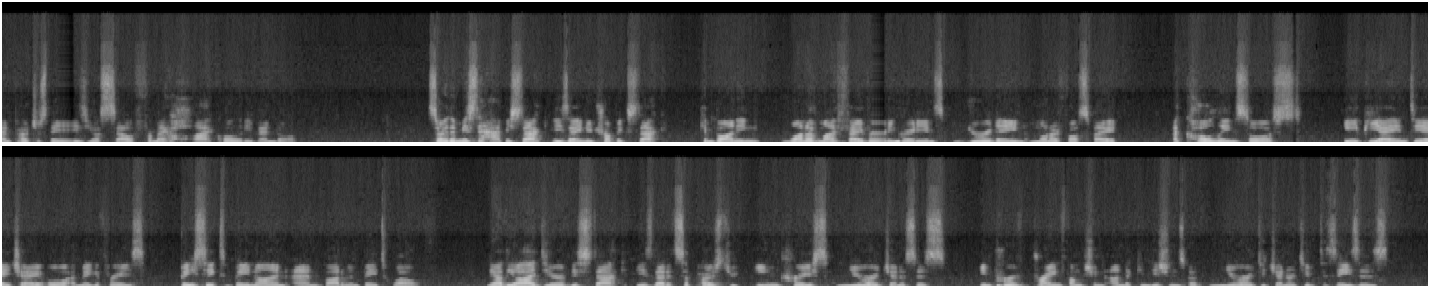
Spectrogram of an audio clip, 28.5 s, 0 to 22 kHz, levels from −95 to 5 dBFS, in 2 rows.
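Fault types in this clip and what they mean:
speech cut by the noise suppressor: The suppressor mistook parts of the speech for background and pulled them down, by about 14 dB at 0.14 to 2.94 s and 5.43 to 10.93 s, and about 16 dB from 13.42 s to the end. Word endings and soft consonants sound swallowed.
call audio freeze: The last sound is held as a fading buzz, for 136 ms at 0.57 s and 110 ms at 8.71 s. Then the speech resumes where it stopped. Nothing is lost, but a gap is inserted. Late packets emptying the buffer is the likely cause.
jitter buffer speed-up: The receiver cut small pitch-period slices to shed excess delay, removing roughly 150 ms each time. Speech runs about 12% fast from 6.44 to 7.51 s and about 6% fast from 22.97 to 24.97 s. Pitch stays unchanged, so it sounds hurried.
short concealed packet loss: At 8.92 s about 40 ms of speech never arrived. Only a very short fill bridges the hole before the audio blends back. 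It sounds like a quick smear or wobble, and a brief sound can drop out.
jitter buffer slow-down: From 9.03 to 9.78 s the receiver repeated single pitch periods to rebuild its reserve. This adds 51 ms and slows the speech to about 95% speed. Pitch holds steady, but sounds are slightly drawn out.
short stall from a late packet: Just after "a choline", at 12.90 s, a packet arrived late. The last sound was stretched by 36 ms, then the speech carried on. Nothing is missing, but that sound lingers with a slight buzz or dip.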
